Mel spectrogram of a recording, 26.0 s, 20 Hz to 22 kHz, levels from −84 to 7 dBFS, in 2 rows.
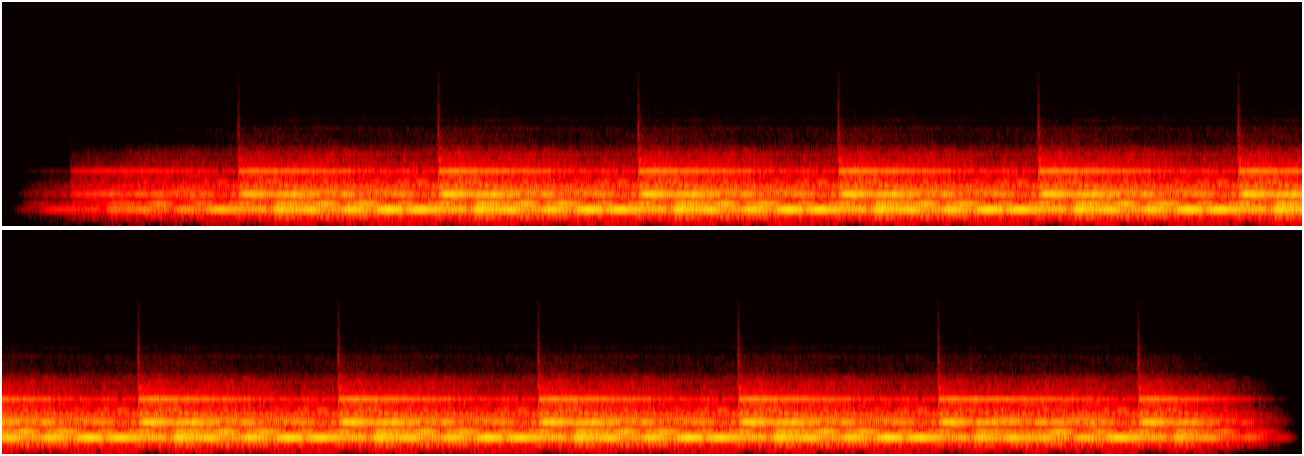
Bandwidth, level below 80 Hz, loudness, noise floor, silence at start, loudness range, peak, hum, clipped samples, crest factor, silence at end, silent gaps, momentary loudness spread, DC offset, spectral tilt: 3 kHz; -64 dBFS; -27 LUFS; -58 dBFS; 0.5 s; 2 LU; -14 dBFS; none; under 0.1%; 12 dB; 0.35 s; none; 4 LU; under 0.1%; -11 dB/octave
